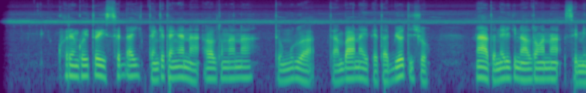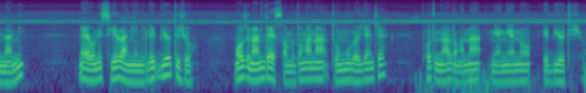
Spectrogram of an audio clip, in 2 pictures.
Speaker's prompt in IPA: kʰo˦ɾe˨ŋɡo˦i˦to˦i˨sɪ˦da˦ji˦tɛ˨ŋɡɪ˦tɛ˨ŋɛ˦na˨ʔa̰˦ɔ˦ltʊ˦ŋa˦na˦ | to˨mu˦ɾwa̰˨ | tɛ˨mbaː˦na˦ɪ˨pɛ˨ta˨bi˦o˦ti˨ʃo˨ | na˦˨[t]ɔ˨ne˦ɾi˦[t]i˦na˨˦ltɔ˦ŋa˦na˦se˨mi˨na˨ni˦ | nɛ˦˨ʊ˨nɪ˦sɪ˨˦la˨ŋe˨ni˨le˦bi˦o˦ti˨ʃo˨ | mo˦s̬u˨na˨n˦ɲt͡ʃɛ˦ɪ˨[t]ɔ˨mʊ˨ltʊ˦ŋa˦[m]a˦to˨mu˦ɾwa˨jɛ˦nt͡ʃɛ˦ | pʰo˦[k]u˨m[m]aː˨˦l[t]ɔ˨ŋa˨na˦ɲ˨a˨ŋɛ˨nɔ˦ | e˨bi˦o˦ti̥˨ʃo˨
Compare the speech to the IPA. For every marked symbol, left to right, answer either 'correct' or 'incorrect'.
correct, incorrect, incorrect, incorrect, incorrect, incorrect, correct

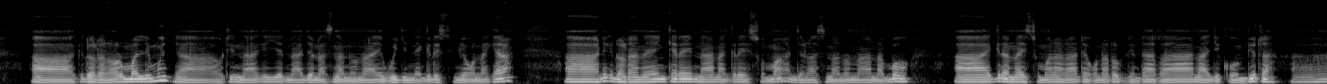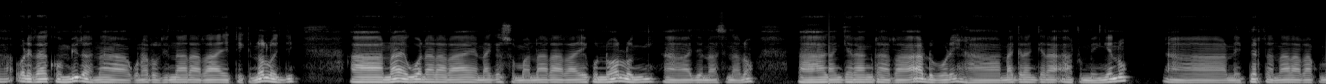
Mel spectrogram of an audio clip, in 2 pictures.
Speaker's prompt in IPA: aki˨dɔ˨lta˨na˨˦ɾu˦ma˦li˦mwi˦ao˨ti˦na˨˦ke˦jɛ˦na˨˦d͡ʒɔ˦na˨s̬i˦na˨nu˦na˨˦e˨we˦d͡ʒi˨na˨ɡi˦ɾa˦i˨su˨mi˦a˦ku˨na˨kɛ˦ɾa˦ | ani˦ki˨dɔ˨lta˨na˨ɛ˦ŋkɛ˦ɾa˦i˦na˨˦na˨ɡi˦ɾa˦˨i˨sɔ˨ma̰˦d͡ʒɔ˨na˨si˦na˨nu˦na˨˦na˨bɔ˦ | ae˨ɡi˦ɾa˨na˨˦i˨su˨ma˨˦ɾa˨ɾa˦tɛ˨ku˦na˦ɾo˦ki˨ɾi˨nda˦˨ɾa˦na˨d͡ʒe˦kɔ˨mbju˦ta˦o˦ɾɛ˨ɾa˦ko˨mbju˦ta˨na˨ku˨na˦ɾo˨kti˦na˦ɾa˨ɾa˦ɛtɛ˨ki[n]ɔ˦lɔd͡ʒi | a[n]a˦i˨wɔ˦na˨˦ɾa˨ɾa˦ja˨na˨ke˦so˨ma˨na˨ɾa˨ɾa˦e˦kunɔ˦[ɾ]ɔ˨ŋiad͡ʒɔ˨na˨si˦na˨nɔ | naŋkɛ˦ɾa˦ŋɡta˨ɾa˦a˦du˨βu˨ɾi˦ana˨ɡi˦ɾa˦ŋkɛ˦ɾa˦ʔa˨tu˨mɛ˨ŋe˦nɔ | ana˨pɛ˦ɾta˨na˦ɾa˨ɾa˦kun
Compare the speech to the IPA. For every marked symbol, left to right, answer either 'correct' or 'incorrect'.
correct, correct, incorrect

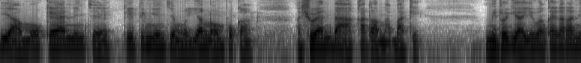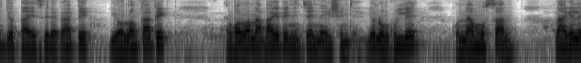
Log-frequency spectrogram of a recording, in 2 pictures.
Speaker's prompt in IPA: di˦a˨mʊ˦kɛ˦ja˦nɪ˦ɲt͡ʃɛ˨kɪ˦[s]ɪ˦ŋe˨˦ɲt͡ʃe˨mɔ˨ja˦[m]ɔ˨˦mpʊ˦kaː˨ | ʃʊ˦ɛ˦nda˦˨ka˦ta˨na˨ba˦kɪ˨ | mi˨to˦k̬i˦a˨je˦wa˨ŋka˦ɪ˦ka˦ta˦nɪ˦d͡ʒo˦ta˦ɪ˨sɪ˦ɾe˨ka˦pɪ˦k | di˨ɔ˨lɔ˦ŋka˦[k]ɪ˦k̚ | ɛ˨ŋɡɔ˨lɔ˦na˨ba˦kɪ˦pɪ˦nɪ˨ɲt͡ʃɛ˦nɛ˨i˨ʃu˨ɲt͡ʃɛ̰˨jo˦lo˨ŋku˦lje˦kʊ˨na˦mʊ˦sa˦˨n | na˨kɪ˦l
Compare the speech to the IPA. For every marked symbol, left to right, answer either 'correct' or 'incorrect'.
incorrect, incorrect, incorrect

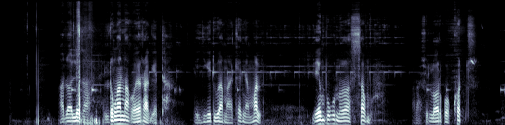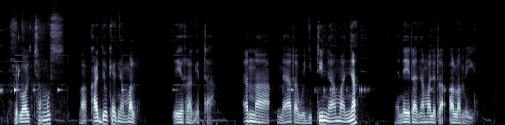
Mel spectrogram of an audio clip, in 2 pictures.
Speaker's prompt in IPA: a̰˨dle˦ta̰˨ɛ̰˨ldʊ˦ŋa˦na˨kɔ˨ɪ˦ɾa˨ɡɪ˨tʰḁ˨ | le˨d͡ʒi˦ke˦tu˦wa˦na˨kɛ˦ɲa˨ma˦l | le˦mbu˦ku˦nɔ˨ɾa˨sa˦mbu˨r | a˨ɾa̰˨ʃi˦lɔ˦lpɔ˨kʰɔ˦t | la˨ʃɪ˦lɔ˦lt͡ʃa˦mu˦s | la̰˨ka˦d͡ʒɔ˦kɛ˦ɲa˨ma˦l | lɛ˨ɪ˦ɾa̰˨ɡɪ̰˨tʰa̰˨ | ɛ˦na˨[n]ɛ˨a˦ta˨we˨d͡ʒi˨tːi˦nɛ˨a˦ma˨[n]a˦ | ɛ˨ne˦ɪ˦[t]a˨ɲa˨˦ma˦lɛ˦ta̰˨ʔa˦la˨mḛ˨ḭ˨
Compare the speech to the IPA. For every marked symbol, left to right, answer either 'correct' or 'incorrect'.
incorrect, incorrect, correct

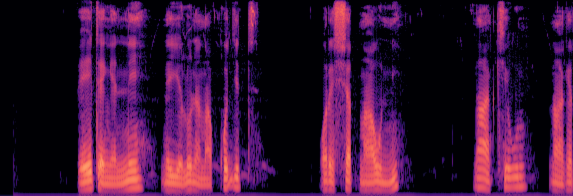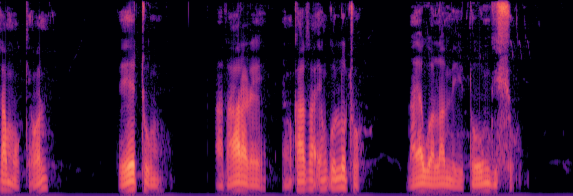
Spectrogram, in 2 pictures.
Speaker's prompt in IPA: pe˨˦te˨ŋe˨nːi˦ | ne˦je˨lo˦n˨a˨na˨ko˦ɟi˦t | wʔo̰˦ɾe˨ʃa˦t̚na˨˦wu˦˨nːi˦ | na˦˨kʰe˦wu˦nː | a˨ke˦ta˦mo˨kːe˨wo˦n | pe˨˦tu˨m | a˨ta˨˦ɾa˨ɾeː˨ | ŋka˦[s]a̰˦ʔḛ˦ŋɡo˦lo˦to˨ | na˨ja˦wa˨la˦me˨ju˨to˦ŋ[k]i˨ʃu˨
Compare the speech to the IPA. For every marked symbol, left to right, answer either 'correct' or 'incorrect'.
incorrect, incorrect

